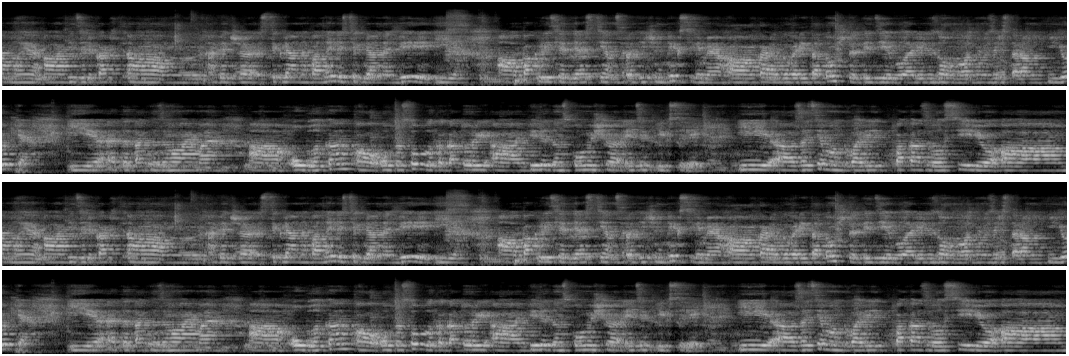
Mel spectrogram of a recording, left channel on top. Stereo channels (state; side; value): identical; both; correlation 1.00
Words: мы видели, опять же, стеклянные панели, стеклянные двери и покрытие для стен с различными пикселями, Карл говорит о том, что эта идея была реализована в одном из ресторанов в Нью-Йорке, и это так называемое облако, образ облака, который передан с помощью этих пикселей. И затем он говорит, показывал серию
